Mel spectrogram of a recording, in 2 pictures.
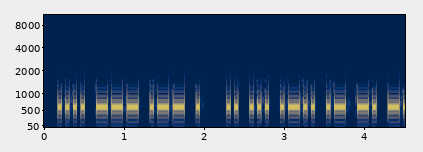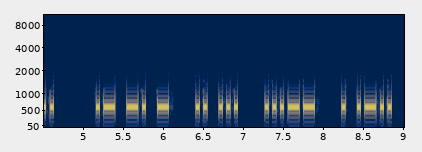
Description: Morse code, heard as a keyed tone, about 25 wpm, 600 Hz. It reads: HOWE ISLAND ANT IS 3 EL
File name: 25wpm-6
